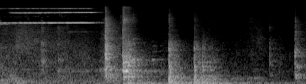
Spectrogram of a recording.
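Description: An elevator door slides and bangs shut.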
